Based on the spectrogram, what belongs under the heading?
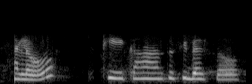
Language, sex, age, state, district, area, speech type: Punjabi, female, 18-30, Punjab, Muktsar, rural, conversation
